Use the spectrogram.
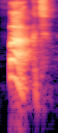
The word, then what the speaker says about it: Fuct: The name of the clothing line is spelled Fuct. Now, for those of you with sensitive ears, please forgive me, pronounced fucked.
